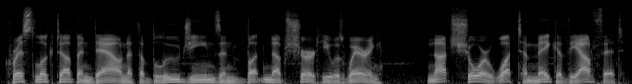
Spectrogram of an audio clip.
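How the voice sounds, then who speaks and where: A man's voice: low-pitched, moderate pace, no echo. A man narrating an audiobook, reading scripted fiction.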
